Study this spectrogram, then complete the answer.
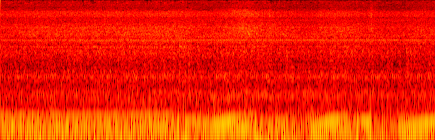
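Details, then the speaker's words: Centurion engine that had quit spitting (owner suspects bad fuel, unsure), left running until its small gas container runs dry: steady low rumble with gentle revs and no misses, suddenly cleared up and running mostly smooth; owner wonders if a cog was the cause. "I don't know if y'all can hear that the engine just completely like cleared up it's running perfectly well mostly smooth"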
